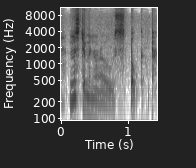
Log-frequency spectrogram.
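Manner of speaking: usual speaking voice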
